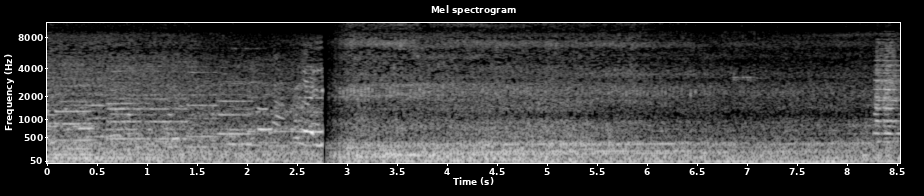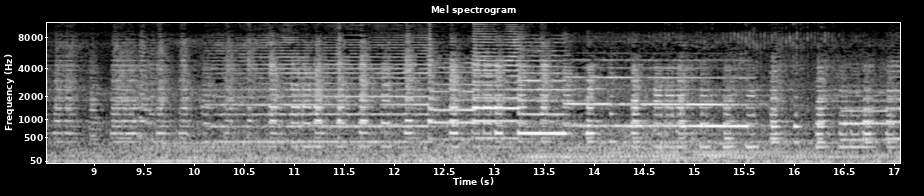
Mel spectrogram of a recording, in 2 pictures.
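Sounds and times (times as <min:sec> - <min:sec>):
multi-tone horn playing tune: 0:00.0 - 0:02.7, 0:08.3 - 0:17.0
bus engine rumbling: 0:00.0 - 0:17.0.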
